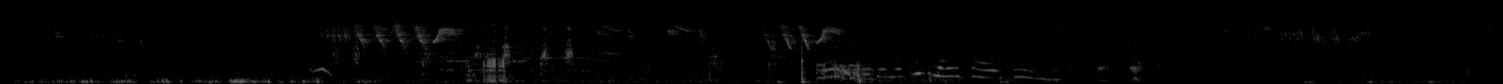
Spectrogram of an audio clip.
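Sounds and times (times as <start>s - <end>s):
small birds chirping and trilling: 0.2s - 15.0s.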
